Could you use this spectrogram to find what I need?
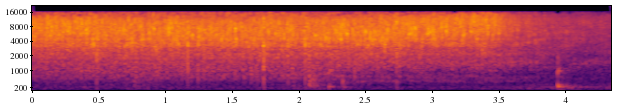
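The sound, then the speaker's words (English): Steak fries in a pan as its fat renders, giving a dense, steady sizzle with scattered crackles. The sizzle eases near the end, where a single small pop stands out. “our steak goes in. Just gonna position it. Leave it alone. So I'm not pressing it down, I'm not getting into it, I'm letting it sit, I'm letting the fat do the cooking.”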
